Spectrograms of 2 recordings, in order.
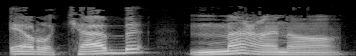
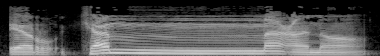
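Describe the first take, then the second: First: A b sound is heard before the m. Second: The b merges into the m and disappears. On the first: "با ساکنه به حرف میم رسیده" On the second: "یعنی ما دیگه حرف با رو تلفظ نمی کنیم"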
